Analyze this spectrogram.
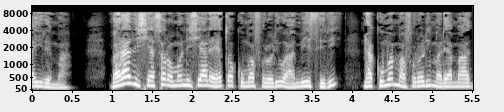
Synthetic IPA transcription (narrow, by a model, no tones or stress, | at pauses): iɾema | baɾaðiɕjasɔɾɔmɔniɕjaɾɛhɛtwɔkumafoɾoɾiwamisiɾi | nakumamafoɾoɾimaɾeamaː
